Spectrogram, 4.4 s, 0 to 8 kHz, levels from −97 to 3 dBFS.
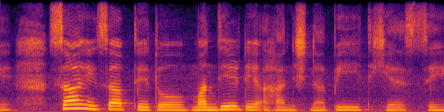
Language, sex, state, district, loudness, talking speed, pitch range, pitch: Nagamese, female, Nagaland, Dimapur, -17 LUFS, 150 wpm, 180-220 Hz, 195 Hz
